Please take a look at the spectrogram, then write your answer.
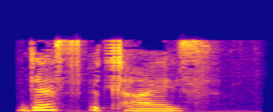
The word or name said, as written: despotize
